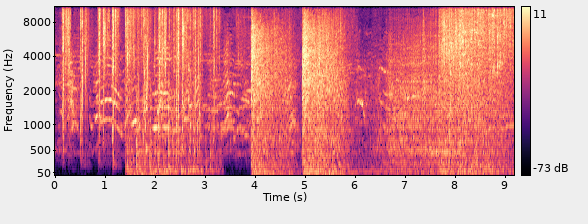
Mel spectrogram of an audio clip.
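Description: Booming explosions and thuds in the video game Family Guy Back to the Multiverse, with sharp hits at first, then heavy blasts and rumbling, mixed with game effects and voices talking.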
